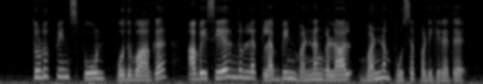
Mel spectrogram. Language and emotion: Tamil, neutral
